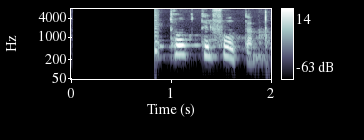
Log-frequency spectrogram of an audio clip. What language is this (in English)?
Icelandic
